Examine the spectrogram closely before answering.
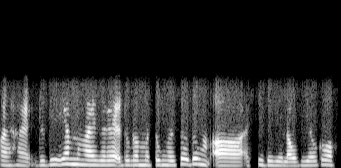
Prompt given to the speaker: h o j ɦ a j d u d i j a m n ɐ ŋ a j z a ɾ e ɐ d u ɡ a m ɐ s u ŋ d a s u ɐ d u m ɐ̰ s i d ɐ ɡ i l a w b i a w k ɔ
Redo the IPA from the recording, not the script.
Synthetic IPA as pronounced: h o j ɦ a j d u d i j a m n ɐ ŋ a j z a ɾ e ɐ d u ɡ a m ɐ t u ŋ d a s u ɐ d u m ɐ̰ s i d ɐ ɡ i l a w b i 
